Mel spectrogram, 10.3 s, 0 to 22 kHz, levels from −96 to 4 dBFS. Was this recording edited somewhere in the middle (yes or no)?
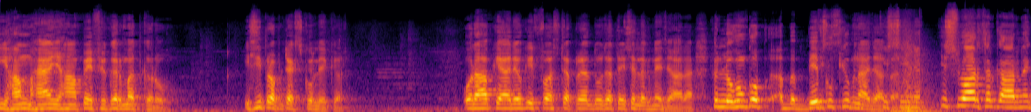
yes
